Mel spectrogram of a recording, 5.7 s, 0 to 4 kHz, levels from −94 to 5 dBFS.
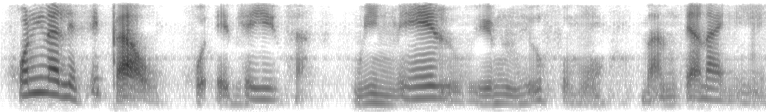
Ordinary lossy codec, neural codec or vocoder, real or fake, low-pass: none; codec, 24 kHz, 0.9 kbps, WavTokenizer, small release; fake; 3.6 kHz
